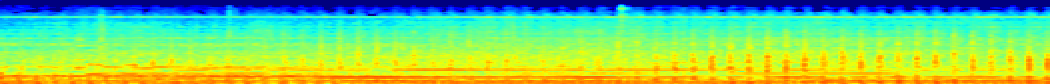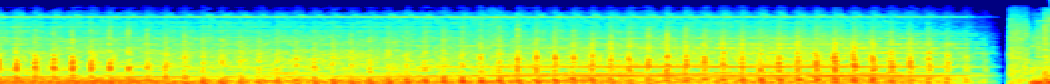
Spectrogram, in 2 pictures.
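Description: Helicopter rotor beating in a fast, steady rhythm throughout, over sustained background music.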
